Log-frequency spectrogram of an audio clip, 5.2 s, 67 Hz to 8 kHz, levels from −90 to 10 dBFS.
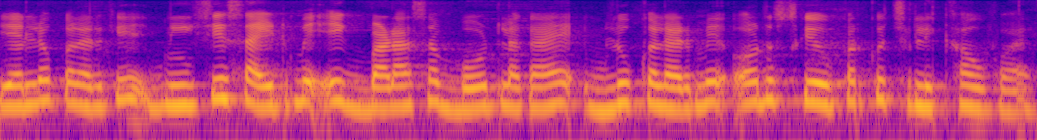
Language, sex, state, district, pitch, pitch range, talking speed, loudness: Hindi, female, Chhattisgarh, Bastar, 220 Hz, 210-245 Hz, 255 wpm, -15 LUFS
